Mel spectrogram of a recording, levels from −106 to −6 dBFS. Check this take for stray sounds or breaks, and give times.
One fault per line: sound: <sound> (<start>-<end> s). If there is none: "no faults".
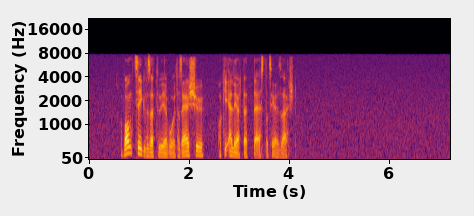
no faults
